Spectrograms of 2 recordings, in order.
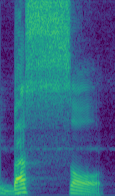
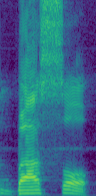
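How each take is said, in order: First: The k merges into a long doubled s. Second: The k is dropped, leaving a plain s. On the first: This is how Bugis speakers say it. "tapi diidgham menjadi basso" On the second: This is how most Indonesians say it. "Orang Indonesia secara umum hadaf, bacanya baso"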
